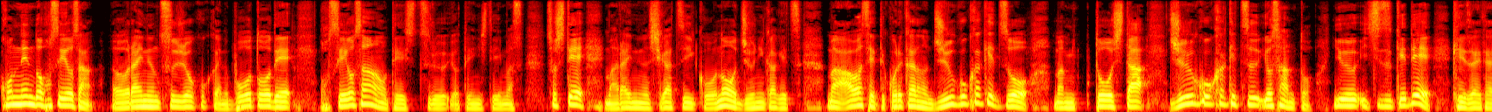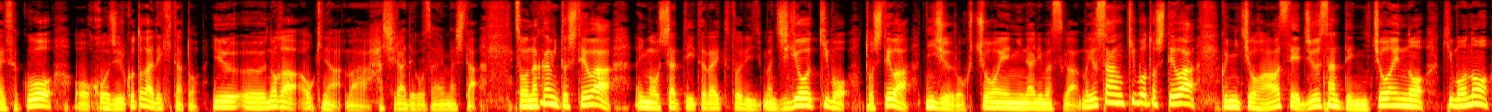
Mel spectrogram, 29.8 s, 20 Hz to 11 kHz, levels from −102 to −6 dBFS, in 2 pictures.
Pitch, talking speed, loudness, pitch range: 120 Hz, 360 characters per minute, -27 LUFS, 100-145 Hz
